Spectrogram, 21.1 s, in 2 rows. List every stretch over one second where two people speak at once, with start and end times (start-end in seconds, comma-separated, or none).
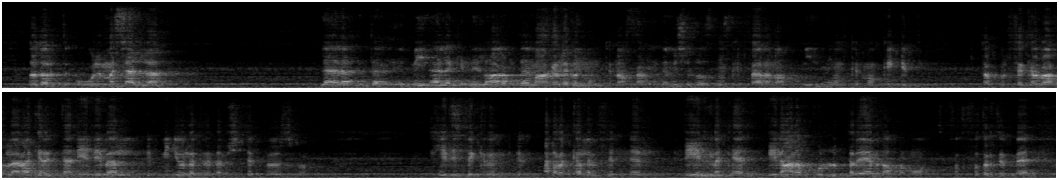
5.2-6.5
